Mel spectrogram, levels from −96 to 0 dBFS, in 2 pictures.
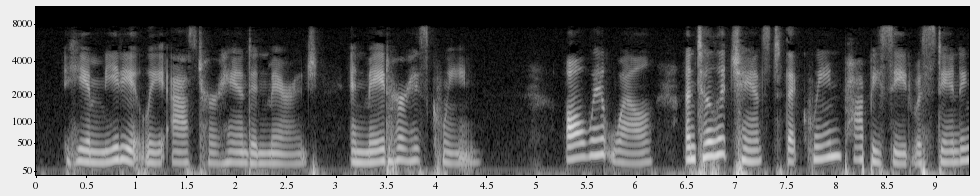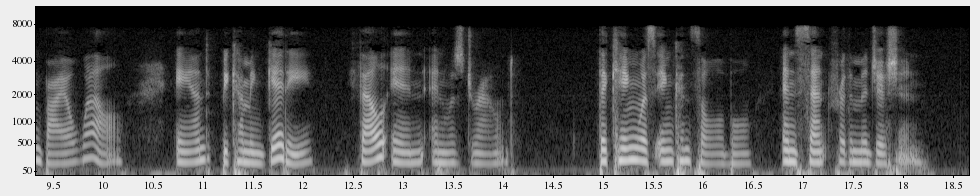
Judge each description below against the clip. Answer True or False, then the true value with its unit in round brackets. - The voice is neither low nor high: True (175 Hz)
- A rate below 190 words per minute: True (145 wpm)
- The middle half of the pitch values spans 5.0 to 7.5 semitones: False (3.4 semitones)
